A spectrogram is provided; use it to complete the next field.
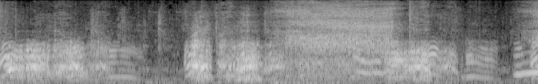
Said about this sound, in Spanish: ¡Perros! ¡Perros! ¡Fuera! ¡Fuera! ¡Largo! ¡Fuera!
